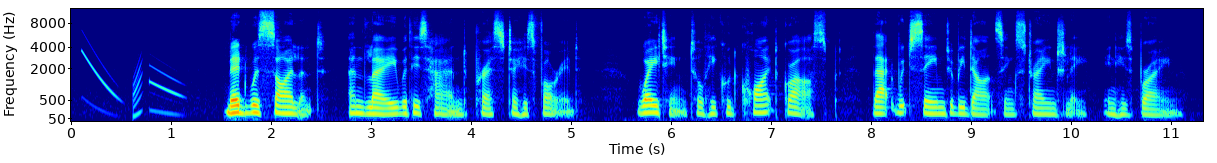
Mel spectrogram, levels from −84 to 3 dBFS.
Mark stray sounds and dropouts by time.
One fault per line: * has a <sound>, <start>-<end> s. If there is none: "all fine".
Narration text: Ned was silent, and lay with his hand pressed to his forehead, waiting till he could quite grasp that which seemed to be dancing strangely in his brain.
* has a chirp, 0.1-1.2 s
